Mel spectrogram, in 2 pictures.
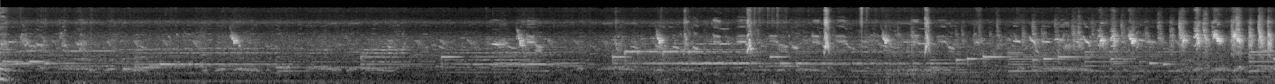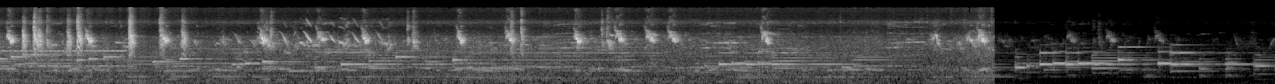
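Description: Background music, a simple melody of held notes, with rapid high bird chirps over it. About two seconds before the end the chirps and high sounds cut off suddenly, leaving a quieter melody.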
